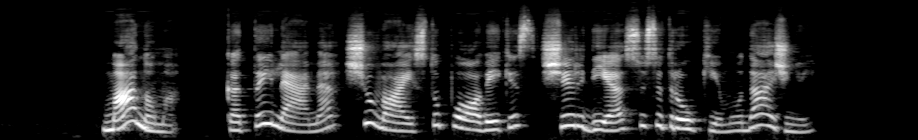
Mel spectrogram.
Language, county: Lithuanian, Vilnius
